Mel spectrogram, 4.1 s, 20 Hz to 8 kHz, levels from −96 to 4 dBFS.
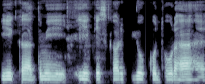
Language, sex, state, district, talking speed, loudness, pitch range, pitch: Hindi, male, Bihar, Darbhanga, 115 wpm, -17 LUFS, 95-105 Hz, 100 Hz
